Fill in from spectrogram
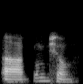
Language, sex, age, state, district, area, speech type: Kashmiri, male, 30-45, Jammu and Kashmir, Baramulla, urban, conversation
